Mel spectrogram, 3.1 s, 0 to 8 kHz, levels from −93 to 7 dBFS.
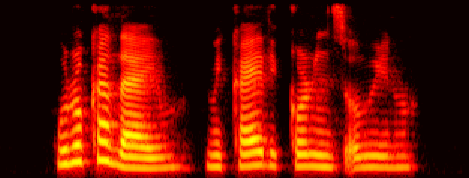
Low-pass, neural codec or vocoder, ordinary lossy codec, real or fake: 7.2 kHz; autoencoder, 22.05 kHz, a latent of 192 numbers a frame, VITS, trained on one speaker; none; fake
